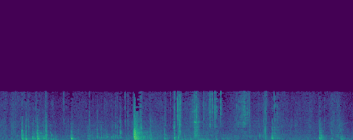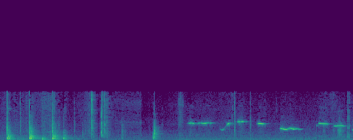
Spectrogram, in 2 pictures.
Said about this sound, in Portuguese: Por favor, sem assoviar.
